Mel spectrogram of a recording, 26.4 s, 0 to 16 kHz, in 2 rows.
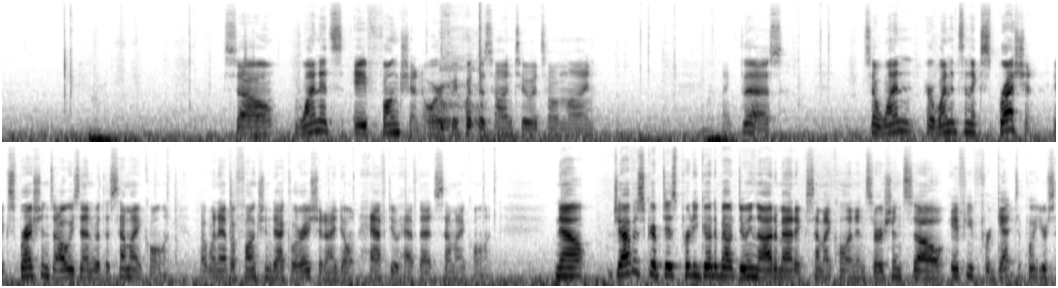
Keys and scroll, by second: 0.6 ,.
